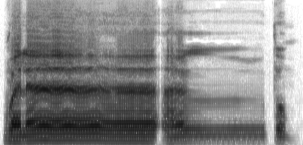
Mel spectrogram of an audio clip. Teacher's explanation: ওয়াও জবর ওয়া, লাম আলিফ জবর লা, ওয়ালা, হামজা নুন জবর আন, ওয়ালা আং, তামিম পেশ তুম, ওয়ালা আং তুম। আং কেন গুণনা করছি? কারণ নুন সাকিনের পরে তা আসছে, ইখফা।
